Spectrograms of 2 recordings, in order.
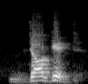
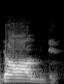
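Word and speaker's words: dogged: blessed okay then D ओ जी जी ई डी डॉगड इट इज नॉट डॉग्ड या डॉज्ड नो इट इज डॉगड डॉगड ये भी एक इडी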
